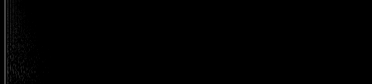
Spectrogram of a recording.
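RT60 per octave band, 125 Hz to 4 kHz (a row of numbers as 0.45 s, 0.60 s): 2.4 s, 2.4 s, 2.4 s, 2.4 s, 2.4 s, 2.3 s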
